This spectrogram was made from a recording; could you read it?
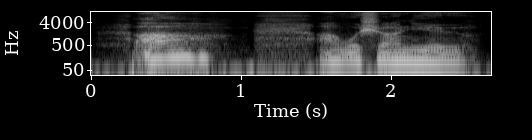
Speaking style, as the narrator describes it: sighed Mehmet

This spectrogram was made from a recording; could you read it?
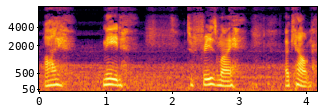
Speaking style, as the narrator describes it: I breathed

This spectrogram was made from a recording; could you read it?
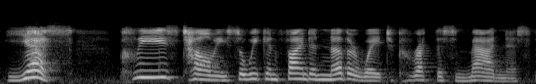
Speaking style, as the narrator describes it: the Tooth Fairy cried

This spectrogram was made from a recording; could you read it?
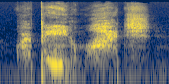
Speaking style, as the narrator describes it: she whispered

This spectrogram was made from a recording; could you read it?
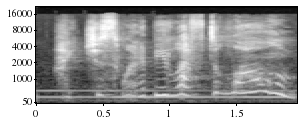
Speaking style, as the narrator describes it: I whispered

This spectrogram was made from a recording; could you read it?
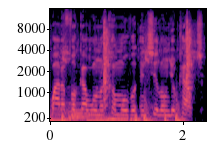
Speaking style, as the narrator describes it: I laugh cause it seems she had me all figured out

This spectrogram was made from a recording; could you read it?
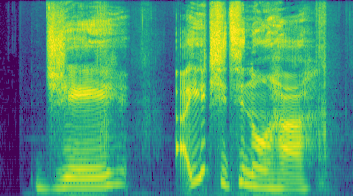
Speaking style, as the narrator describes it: He sighed and replied defeatedly

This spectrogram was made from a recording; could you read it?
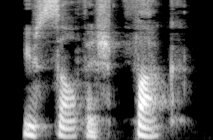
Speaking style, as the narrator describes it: growls

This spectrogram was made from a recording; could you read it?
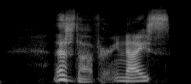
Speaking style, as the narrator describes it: Parker muttered

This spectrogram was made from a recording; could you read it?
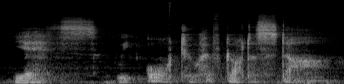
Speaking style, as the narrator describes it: whispered Moomin Mama

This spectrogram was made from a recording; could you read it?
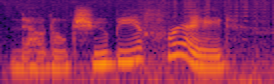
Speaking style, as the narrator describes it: he added kindly

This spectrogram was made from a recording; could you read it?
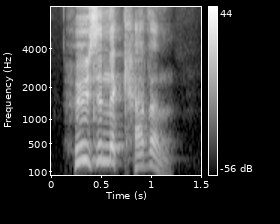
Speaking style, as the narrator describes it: blurted out brashly, trying to mask her false bravado

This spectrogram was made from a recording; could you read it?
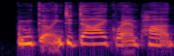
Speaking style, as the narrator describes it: the boy moaned

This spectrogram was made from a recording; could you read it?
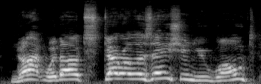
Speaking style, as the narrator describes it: shouted

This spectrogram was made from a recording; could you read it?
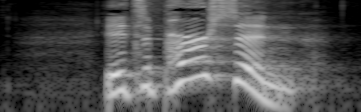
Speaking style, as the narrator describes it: one of the men shouted

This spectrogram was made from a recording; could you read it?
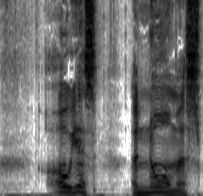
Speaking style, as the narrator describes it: Moomintroll continued nervously

